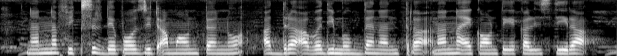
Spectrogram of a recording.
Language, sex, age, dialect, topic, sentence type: Kannada, female, 60-100, Coastal/Dakshin, banking, question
